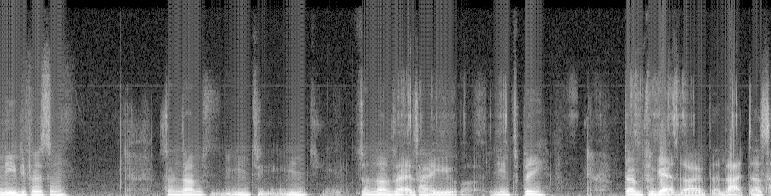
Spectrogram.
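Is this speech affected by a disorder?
Yes: cerebral palsy.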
